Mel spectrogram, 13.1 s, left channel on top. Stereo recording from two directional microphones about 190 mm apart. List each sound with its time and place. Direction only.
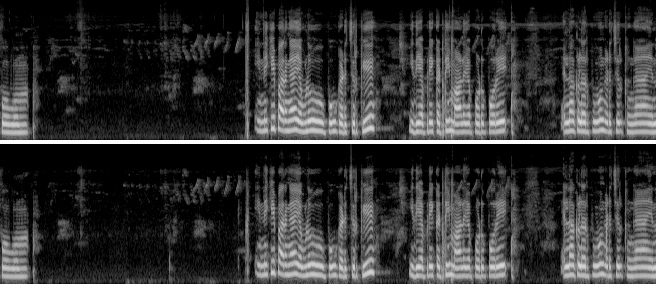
0.0 s a sound: 15° left (ahead or behind)
5.0 s speech: 10° left (ahead or behind)
11.2 s speech: centre (ahead or behind)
